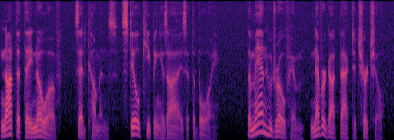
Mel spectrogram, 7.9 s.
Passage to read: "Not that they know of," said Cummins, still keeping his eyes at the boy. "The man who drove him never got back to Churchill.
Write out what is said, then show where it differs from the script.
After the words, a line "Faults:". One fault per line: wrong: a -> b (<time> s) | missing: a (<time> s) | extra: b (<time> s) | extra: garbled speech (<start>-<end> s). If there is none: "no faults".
"Not that they know of," said Cummins, still keeping his eyes at the boy. "The man who drove him never got back to Churchill.
Faults:
no faults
